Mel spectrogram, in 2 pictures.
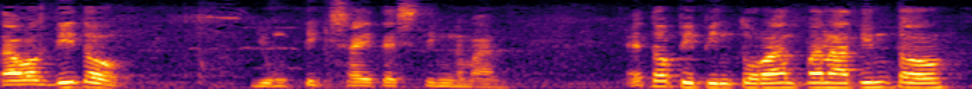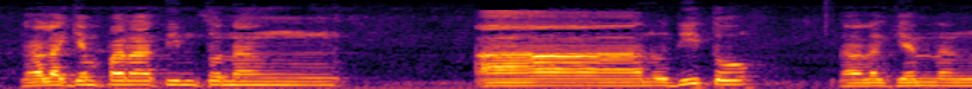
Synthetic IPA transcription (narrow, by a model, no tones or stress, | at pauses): t̪aːwaɡ̚d̪iːt̪o̞ | jʊŋt̪iksajt̪ɛst̪ɪŋnɐma̰n | ʔɛt̪opipint̪uɾanpanaːt̪ɪnt̪o̞ | laːlɐɡjanpanaːt̪ɪnt̪onaŋ | ʔa | nod̪iːt̪o̞ | laːlɐɡjanːɐŋ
